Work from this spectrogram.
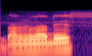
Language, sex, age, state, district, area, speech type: Assamese, male, 18-30, Assam, Lakhimpur, rural, spontaneous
